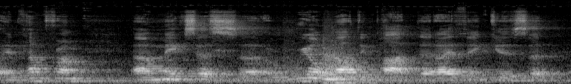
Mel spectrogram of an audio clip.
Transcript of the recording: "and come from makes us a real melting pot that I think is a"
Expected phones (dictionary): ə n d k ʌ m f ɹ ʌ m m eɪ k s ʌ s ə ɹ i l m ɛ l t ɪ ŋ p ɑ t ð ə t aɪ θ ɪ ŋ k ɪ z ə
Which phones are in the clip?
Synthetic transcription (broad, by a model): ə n k ʌ m f ɹ ʌ m m eɪ k s ʌ s ə ɹ i l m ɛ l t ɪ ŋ p ɑ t ð ə t aɪ θ ɪ ŋ k ɪ z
